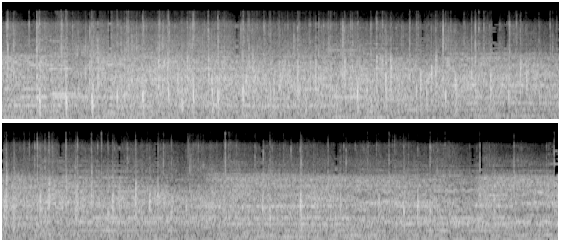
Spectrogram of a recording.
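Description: An audience applauding over background music; the clapping is heaviest in the first few seconds and thins out after about five seconds.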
